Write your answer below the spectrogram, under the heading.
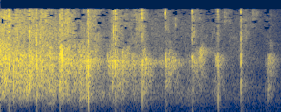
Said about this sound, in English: That deserves a big round of applause.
